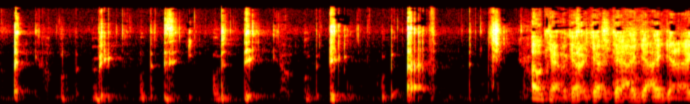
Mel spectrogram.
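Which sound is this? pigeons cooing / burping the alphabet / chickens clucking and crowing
burping the alphabet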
